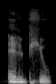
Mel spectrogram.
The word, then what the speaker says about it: Elpyoo: Et mais ouais, ça se prononce Elpu. El Piw.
